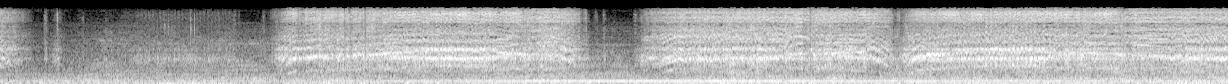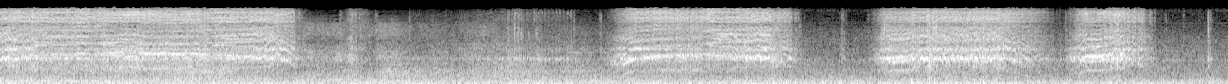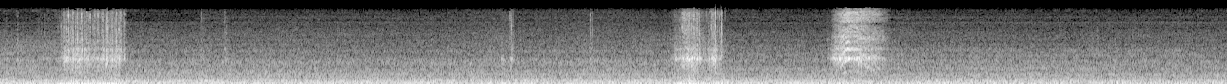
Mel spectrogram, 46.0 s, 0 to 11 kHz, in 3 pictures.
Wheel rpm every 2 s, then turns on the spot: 30, 30, 150, 90, 130, 120, 160, 160, 160, 80, 10, 60, 90, 100, 60, 10, 0, 0, 0, 0, 10, 0, 0.
20-22 28-32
